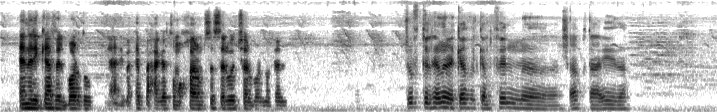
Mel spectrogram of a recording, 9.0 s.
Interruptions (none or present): none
